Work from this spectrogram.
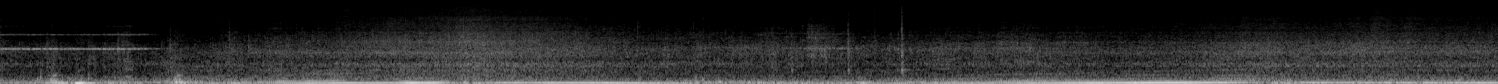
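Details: BMW E46 at hot idle after 45+ minutes or heavy traffic: thin steady high squeal, momentarily gone when revved, returns when stationary; fan belt and idler pulley already replaced, compressor not on belt; source unknown.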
